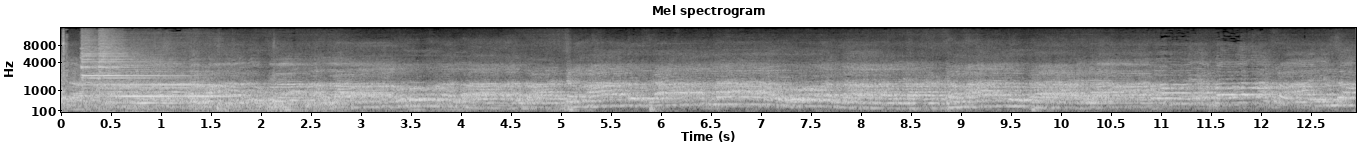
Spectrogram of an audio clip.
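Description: A group of men chanting together, a devotional chant in the manner of a Mawlid recitation in praise of the Prophet. It goes on without a break, loudest in the first second and a half.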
